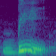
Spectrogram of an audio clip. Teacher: bilabial, produced when your lips are pressed together on sounds like B.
